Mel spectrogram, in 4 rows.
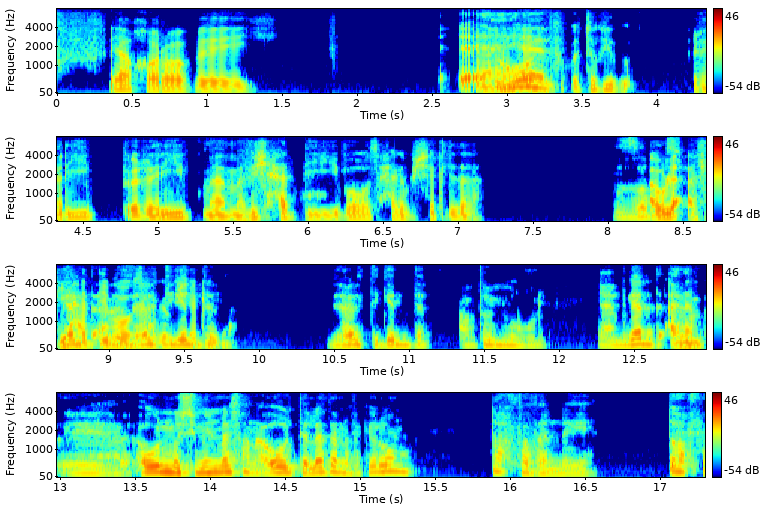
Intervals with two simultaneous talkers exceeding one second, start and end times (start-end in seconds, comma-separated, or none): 8.3-9.8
